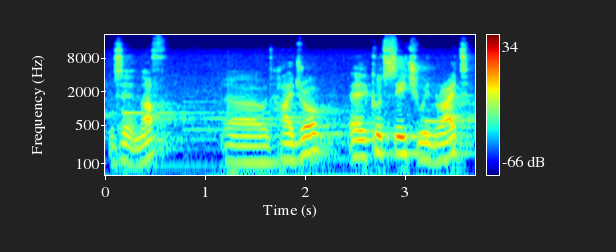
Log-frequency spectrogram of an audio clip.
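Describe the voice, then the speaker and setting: A man giving casual, halting game commentary in an offhand, chuckling way as he plays. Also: mid-range voice, a little mellow. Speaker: gamer, streamer. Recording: game music behind the voice.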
